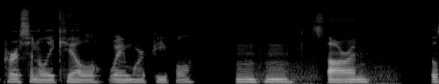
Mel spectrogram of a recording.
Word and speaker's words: Sauron: Ron Swanson Ron Swanson so now put saw before Ron Swanson then say his name Sauron Swanson pretty much there there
